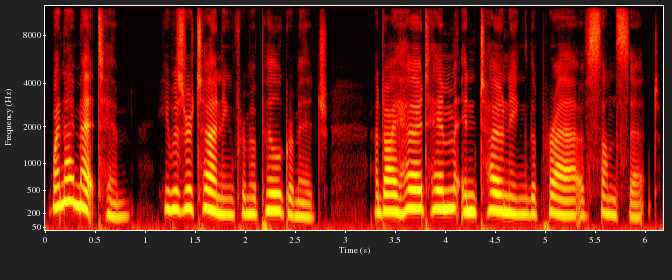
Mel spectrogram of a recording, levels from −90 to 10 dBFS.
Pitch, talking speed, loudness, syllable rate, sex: 210 Hz, 185 wpm, -18 LUFS, 5.0 syllables/s, female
